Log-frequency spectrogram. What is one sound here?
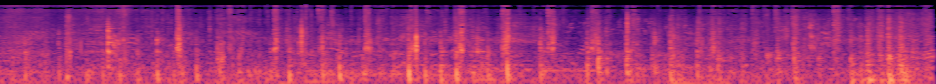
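A wheelbarrow rattles over paving stones.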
